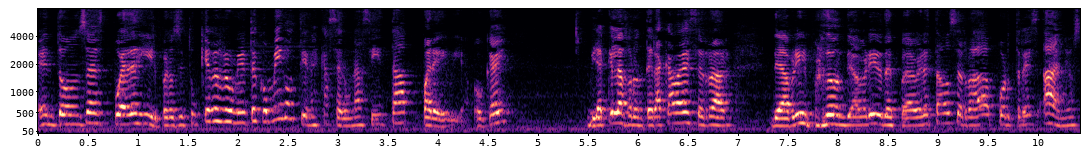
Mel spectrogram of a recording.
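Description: Speaking fairly quickly with a Venezuelan accent, the voice shows ordinary pitch variation. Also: woman, medium pitch for a woman. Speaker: importing business owner and author. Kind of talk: live stream talk to followers.

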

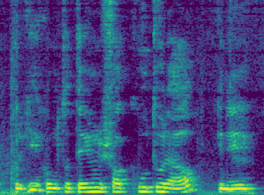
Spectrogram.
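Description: A man with a high voice speaks at a very fast pace. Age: 40s. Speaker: podcast guest. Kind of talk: casual chat.

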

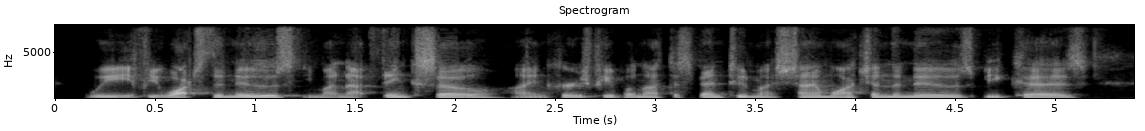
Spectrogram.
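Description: A man speaks at a moderate pace, his voice somewhat breathy. His pitch swings very widely. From US West (Southern California, Las Vegas, Hawaii). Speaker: author and podcast host. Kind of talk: interview, personal story.

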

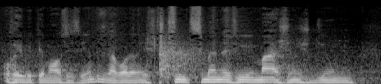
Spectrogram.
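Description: A man talks at a fairly quick pace with fairly even intonation. Noticeable background noise sits behind him. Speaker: rugby coach. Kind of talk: interview.

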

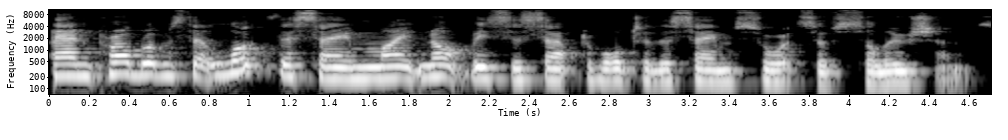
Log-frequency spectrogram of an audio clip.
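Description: In a plain, everyday voice, a woman with an American accent speaks at a fairly low pitch with lively intonation over a quiet background. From Texas, then Netherlands and UK. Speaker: author and former CEO. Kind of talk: interview.

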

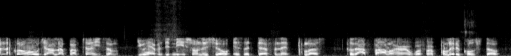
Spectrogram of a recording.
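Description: Talking at a very fast pace in an American accent, a man keeps his loudness very even despite noticeable background noise. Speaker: radio caller. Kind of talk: call-in chat. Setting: phone call.

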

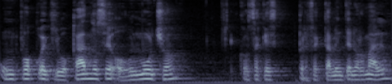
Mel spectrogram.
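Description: A man's dark, mellow voice at medium pitch, monotone and flat, at a moderate pace. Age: 40s. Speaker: podcast host. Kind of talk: reflective monologue. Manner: casual, conversational.

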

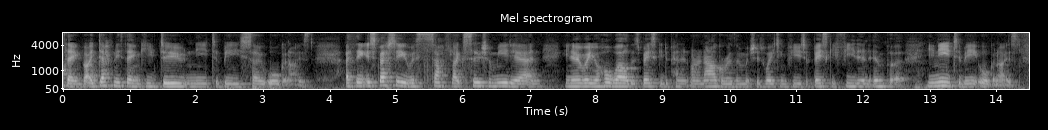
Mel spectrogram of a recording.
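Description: Talking at a fairly quick pace with a southern English accent, a woman with a fairly low pitch shows big swings in loudness amid audible room echo. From England, Kent. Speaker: photographer and business founder. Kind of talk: interview.

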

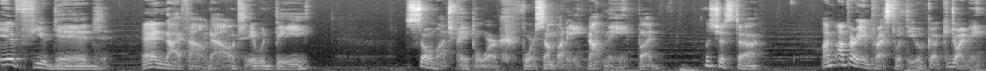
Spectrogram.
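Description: A man performs a put-on character voice at a medium pitch. He goes at a fairly slow pace with long, frequent pauses. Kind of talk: comic overacting. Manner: pompous, smooth, long-winded.

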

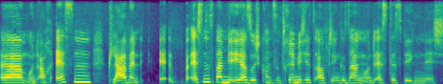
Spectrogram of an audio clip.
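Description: A woman speaks at a high pitch and a fairly quick pace. Her intonation stays fairly even. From Russia (Moscow), German parents. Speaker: singer and speech therapy trainee. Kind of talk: casual interview.

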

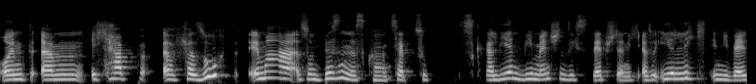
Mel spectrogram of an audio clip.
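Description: With ordinary pitch variation and a fairly high pitch, a woman speaks in a normal speaking voice. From Hamburg, northern Germany. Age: 30s. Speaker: entrepreneur and new mother. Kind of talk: interview, personal birth story.

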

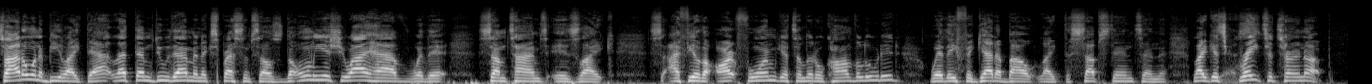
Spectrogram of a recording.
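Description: A man with an American accent has a plain, everyday voice and a fairly high pitch. He speaks at a fairly quick pace with ordinary pitch variation. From New York City, the Bronx. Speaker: rapper. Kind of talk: casual chat.

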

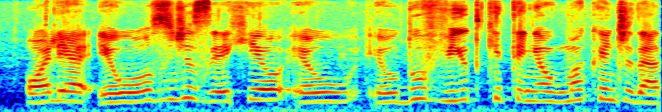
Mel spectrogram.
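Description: Over noticeable background noise, a woman with a high-pitched voice talks very fast with fairly even intonation. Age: 20s. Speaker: pageant candidate and journalist. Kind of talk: radio interview. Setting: radio studio.

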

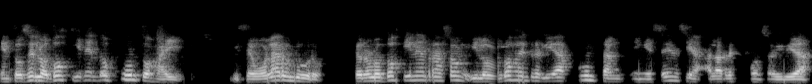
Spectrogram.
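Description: A man with a Nicaraguan accent talks at a moderate pace, his high pitch carrying lively intonation. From Nicaragua, Estelí (north). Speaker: computer engineer and entrepreneur. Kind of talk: interview conversation. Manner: halting, frequent repetitions.

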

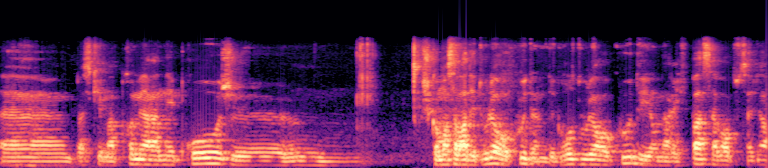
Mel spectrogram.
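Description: A man speaks at a fairly quick pace, his volume rising and falling sharply. His intonation stays fairly even. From Paris suburbs, France (Seine-Saint-Denis). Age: 20s. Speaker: professional handball player. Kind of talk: interview. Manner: halting, frequent repetitions.

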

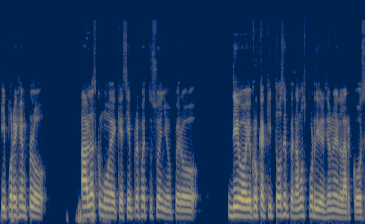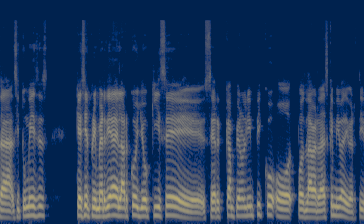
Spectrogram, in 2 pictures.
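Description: A man with a Mexican accent speaks at a fairly high pitch with fairly even intonation. The background is quiet. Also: moderate pace, dry, close sound with no echo. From Mexico. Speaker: archery podcast co-host. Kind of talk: casual chat.

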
